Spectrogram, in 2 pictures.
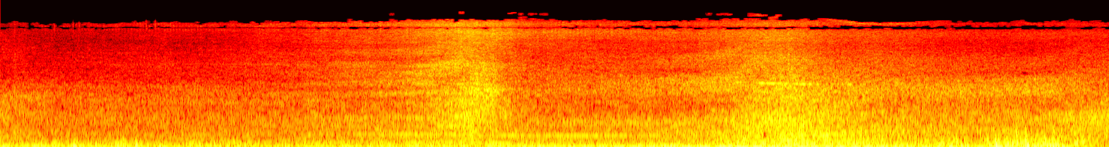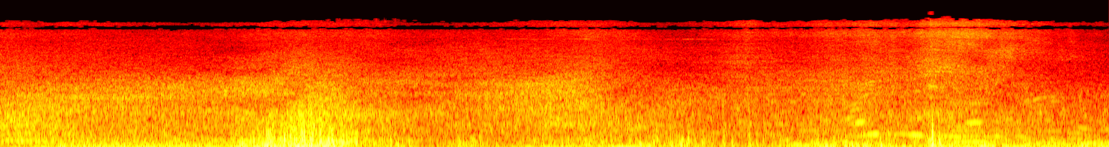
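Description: Road traffic on a multi-lane city road: a steady low rumble with several cars swishing past close by, the loudest about nine and a half seconds in.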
